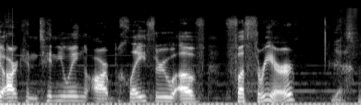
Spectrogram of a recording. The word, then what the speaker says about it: F.3.A.R.: continuing our playthrough of faer yes fer or also known as fear three I'm pretty sure it's pronounced faer I can't tell it's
